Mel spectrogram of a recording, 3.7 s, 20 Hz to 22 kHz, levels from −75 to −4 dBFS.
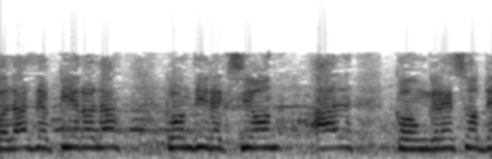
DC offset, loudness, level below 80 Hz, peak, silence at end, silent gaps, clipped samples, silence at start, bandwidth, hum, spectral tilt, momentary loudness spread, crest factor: under 0.1%; -10 LUFS; -44 dBFS; 0 dBFS; 0 s; none; 0.2%; 0 s; 6.8 kHz; none; -3.5 dB/octave; 5 LU; 10 dB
